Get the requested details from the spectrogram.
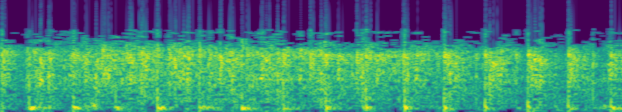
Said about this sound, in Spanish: Esta noche es una noche de sangre y de sudor rojo y blanco, porque esta noche os voy a pedir un aplauso, pero para todos los que estamos aquí.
